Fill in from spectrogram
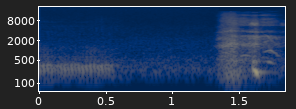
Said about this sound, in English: did you hear that? Did you hear that huge giant snoring in the background?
